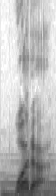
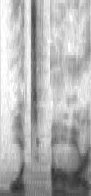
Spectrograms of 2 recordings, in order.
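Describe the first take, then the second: First: The T is a soft D, words linked. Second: The T is a clear T between the words. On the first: "it turns into a flap T or a soft D sound" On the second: "instead of what are"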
